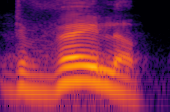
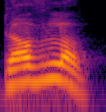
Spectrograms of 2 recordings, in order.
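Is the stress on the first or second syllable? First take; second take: second; first. First: The stress is on the second syllable. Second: The stress is on the first syllable. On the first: The speaker calls it right. "It is this which is stressed" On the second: The speaker calls it wrong. "then your listeners think you are talking about double up"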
